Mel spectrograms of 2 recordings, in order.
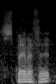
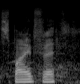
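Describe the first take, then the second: First: The words run together with an extra vowel. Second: The two words are said cleanly and separately. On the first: The speaker calls it wrong. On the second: The speaker calls it right.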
